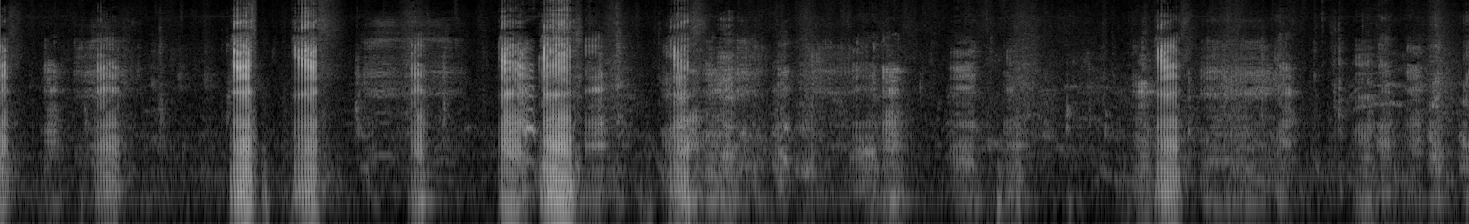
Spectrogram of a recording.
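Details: Pig in Indonesia, breathing and eating: short harsh grunting bursts in irregular clusters, some loud and broadband, others softer snuffles between them, over a quiet background.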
